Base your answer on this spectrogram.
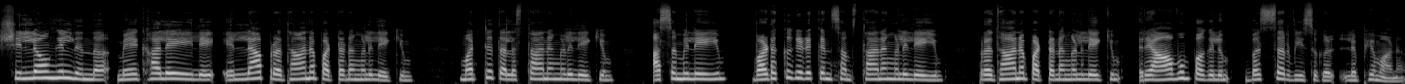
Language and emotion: Malayalam, neutral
